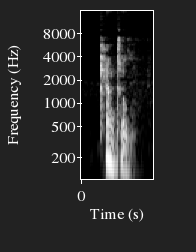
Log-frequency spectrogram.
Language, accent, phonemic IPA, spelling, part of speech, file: English, Southern England, /ˈkantəl/, cantle, noun / verb, LL-Q1860 (eng)-cantle.wav
- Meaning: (noun) 1. A splinter, slice, or sliver broken off something 2. The raised back of a saddle 3. The top of the head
